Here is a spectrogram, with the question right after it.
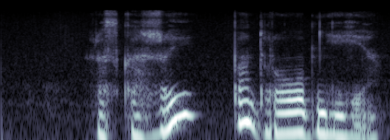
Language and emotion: Russian, sad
